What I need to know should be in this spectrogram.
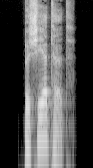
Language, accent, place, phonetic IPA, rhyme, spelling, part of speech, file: German, Germany, Berlin, [bəˈʃeːɐ̯tət], -eːɐ̯tət, beschertet, verb, De-beschertet.ogg
- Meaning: inflection of bescheren: 1. second-person plural preterite 2. second-person plural subjunctive II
